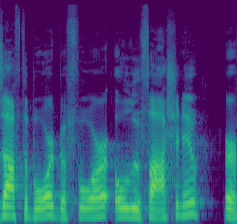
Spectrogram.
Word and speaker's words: Fashanu: chance he goes off the board before Olu fashanu or fashanu excuse me I realized we've been pronouncing his name wrong the whole time when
